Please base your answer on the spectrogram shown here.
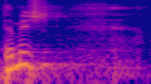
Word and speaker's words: दमिश्क: इसका ये जो सफर था दमिश्क, अभी तक हम लोग कुछ और बोलते थे, लेकिन ये राइट प्रोनाउंसिएशन है दमिश्क और दमास्कस, ये इसका इंग्लिश शब्द है दमास्कस।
